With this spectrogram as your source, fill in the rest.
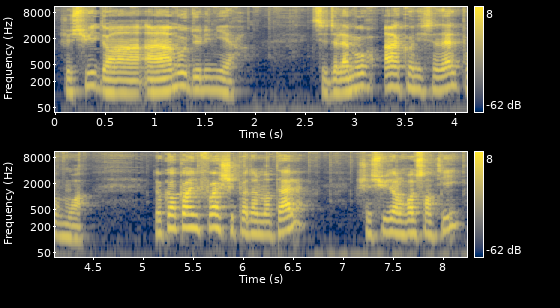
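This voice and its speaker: A man at a middle pitch talks through a drawing exercise step by step. He speaks in a halting way, full of pauses and fillers, and sounds drained and irritated. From France. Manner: halting, many fillers and restarts. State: low-energy, irritated. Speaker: energy-healing teacher. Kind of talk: explaining while drawing.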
